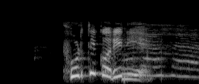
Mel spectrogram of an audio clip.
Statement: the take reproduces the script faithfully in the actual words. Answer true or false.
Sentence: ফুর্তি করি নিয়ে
true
